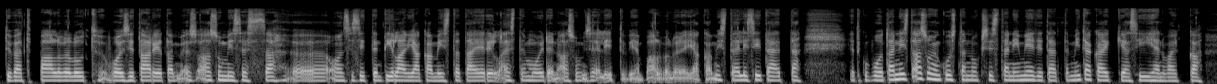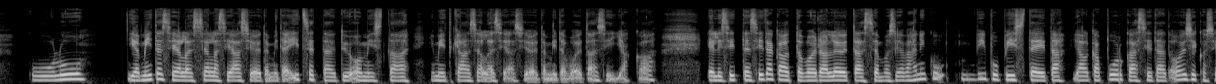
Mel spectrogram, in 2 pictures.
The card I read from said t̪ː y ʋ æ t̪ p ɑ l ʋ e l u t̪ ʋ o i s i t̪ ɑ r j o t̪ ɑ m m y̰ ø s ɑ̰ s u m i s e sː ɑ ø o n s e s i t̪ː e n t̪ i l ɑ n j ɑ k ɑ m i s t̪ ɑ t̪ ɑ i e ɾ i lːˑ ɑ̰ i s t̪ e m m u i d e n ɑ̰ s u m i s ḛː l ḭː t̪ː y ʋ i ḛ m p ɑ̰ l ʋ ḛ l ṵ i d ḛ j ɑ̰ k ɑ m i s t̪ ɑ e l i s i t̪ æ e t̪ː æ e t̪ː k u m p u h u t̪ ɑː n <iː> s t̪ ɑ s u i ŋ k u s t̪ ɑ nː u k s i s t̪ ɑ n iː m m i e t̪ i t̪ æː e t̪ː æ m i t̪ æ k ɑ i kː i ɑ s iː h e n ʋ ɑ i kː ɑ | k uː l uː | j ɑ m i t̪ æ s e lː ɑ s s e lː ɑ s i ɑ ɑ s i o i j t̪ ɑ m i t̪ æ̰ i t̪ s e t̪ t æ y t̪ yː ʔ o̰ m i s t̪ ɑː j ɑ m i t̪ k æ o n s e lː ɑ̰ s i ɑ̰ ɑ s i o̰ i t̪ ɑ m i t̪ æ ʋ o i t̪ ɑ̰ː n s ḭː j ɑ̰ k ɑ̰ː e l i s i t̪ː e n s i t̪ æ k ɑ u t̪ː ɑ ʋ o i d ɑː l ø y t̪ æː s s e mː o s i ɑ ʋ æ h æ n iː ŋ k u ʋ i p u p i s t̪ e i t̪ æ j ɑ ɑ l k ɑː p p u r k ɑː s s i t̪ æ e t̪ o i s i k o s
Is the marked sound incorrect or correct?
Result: correct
